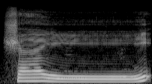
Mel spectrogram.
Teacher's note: Kalau yang di yang di dalil bacaan lin itu contohnya syai ya hamzahnya ditekan ya jadi wakaf pada hamzah yang di dalam huruf mad atau lin itu dibaca nabr yaitu hamzahnya dibaca ada penekanan suara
